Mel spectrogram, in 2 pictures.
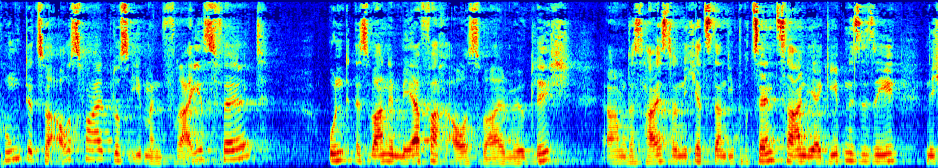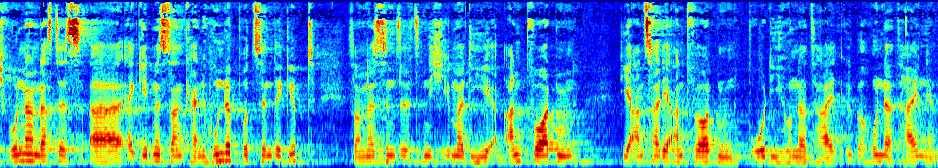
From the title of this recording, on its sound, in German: Die zweite Aufnahme live von der großen Bühne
